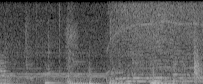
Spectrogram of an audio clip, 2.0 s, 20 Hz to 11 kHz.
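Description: Background music with a steady beat. About a second in, a rising whine joins it as the RC VTOL plane's two Racerstar 1108 4000KV brushless outrunners spool up with two-blade drone props for a vertical takeoff.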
